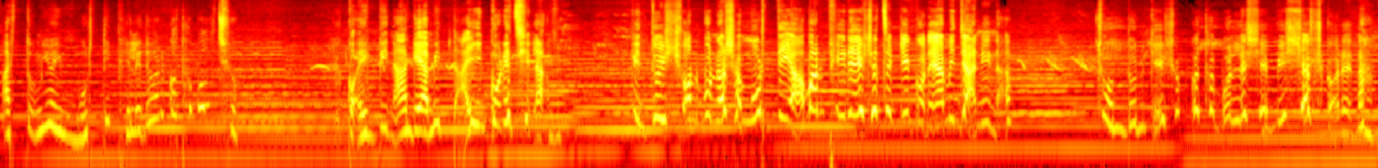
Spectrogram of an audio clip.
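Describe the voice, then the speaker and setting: A woman's voice: very high-pitched, sing-song, moderate pace, over music. An actress voicing an older village mother-in-law who grievingly tells of a cursed idol and warns her daughter-in-law. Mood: grave. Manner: storytelling, grieving, warning.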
